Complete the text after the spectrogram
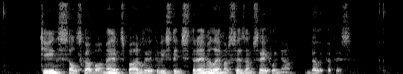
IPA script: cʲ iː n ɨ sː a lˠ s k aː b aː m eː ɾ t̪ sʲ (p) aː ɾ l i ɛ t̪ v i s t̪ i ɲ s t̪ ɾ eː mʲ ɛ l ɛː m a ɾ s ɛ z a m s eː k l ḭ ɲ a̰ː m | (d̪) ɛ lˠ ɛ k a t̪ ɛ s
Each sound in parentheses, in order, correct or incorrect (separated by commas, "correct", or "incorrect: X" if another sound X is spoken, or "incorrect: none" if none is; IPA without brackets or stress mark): correct, correct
